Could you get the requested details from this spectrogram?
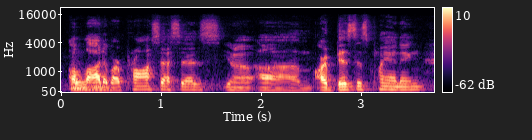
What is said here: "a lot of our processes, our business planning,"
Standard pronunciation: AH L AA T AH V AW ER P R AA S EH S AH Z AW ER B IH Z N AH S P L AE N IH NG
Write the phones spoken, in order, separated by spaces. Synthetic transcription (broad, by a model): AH L AA T AH V AW ER P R AA S EH S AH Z AW ER B IH Z N AH S P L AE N IH NG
